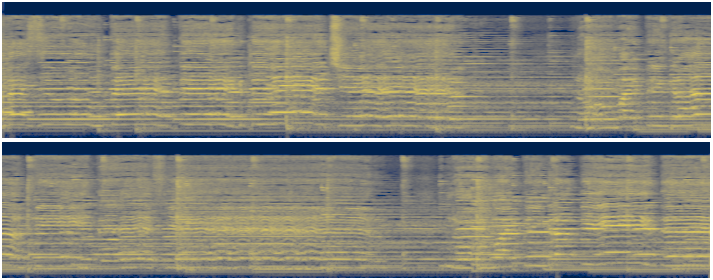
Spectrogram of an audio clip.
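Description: Piano accordion playing a manele-style melody while a man sings over it, his voice wavering with vibrato.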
